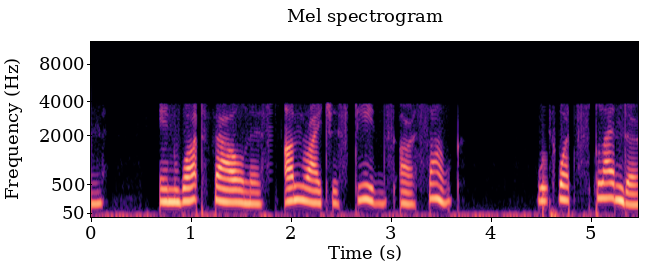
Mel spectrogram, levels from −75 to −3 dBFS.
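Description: Speech over G.711 telephone coding shows packet loss with pitch repetition at 1.78–1.84 s and 4.52–4.58 s, each about 60 ms. The last pitch period repeats as a brief buzzy hold that fades out, which fits three lost 20 ms packets.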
